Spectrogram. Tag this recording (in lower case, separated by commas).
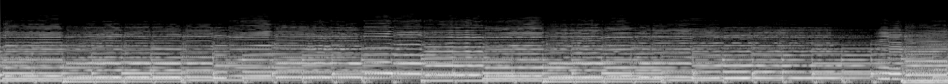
music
